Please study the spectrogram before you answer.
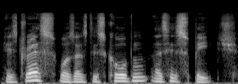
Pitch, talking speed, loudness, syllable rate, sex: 140 Hz, 200 wpm, -16 LUFS, 4.4 syllables/s, male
